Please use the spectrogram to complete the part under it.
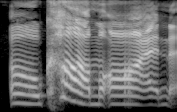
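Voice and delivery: loud, drawn-out protest; exasperated groom. Retold or imitated. Retelling a groom's reaction to the gatecrasher, loud exasperation. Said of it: "and he says".

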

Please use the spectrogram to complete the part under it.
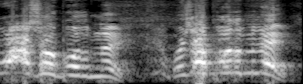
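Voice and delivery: very loud, high "Waar is jouw portemonnee?"; shouting kids. Retold or imitated. Kids shouting at a cyclist for his wallet, loud high yell. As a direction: bellow the demand.

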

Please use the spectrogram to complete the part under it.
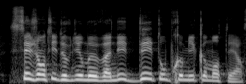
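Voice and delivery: ordinary delivery

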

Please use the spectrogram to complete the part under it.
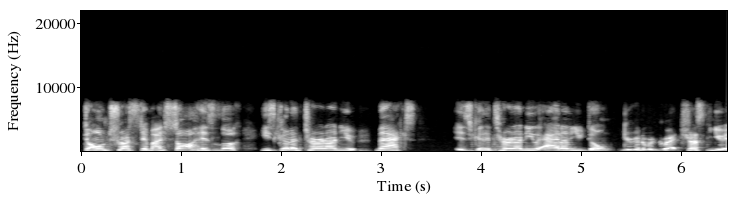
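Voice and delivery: Roddy warning Adam, in a high frantic voice. Retold or imitated. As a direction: squeak out a panicked warning to a friend. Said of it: "It's like".

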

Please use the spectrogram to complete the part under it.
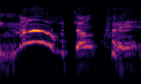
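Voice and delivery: high shouted plea, no don't quit; fans urging. Retold or imitated. Listeners begging host not to quit, high shouted plea. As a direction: cry out like a fan begging him not to quit. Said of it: "y'all be like".

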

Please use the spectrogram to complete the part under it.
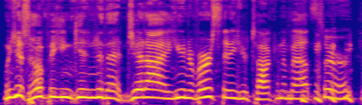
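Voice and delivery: high pleading mother voice; Shmi voice. Retold or imitated. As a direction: keep the high pleading mom voice. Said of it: "Shmi is like".

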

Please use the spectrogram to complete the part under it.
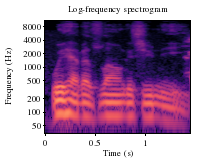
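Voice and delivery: low, smooth radio voice; deep smooth voice. Pretend. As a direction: drop it low and velvety. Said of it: "I see you use your voice all the time".

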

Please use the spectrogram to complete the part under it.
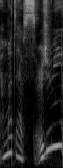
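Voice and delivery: high-pitched incredulous question; retold disbelief. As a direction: replay your shock at the news. Retold shock at surgery news.

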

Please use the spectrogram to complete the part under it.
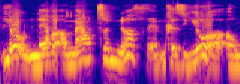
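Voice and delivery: slow, lightly drawled Southern rooster bluster; a hint of a pompous old Southern judge; Foghorn Leghorn voice. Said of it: "talks like Foghorn Leghorn".

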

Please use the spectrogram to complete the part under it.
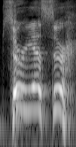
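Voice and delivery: barked sir yes sir. Acted. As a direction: shout it back even harder. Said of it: "I can't hear you".

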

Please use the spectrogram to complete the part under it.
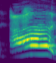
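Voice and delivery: very high, loud imitated shriek; crazed animal-like "ah"; weird scream. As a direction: mimic a wild man's screech. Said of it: "weird noises and screaming and shit".

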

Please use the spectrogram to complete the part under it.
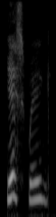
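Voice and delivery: suddenly roused from abstraction; abstracted. A narrator's reading. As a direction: answer as if pulled out of a daydream. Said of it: "coming out of a fit of abstraction with a sigh".

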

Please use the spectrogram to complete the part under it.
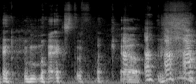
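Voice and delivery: real laughing disbelief. Real, not acted. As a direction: drag it out while cracking up. Cracking up at co-host's joke.

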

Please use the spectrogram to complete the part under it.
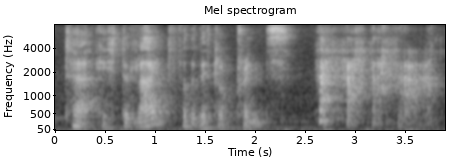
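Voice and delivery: leering dwarf with a breathy laugh; mocking dwarf. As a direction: sneer it, then a nasty little laugh. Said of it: "He grinned in a repulsive manner".

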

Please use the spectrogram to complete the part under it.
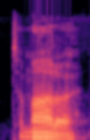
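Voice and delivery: tomato said "to-MAH-to"; long ah in the middle of tomato. Shown as a demonstration. Telling co-host their own version, tomato as "to-MAH-to". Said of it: "Okay, so I'm dance".

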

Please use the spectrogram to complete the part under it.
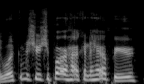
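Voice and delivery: cartoon Chinese restaurant phone voice. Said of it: "that's just the classic South Park".

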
